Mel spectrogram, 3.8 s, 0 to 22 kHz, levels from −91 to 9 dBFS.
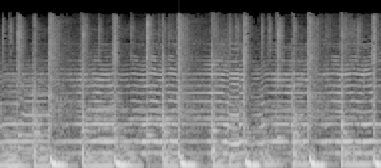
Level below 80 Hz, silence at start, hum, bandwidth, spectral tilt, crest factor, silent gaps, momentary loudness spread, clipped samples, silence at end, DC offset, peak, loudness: -14 dBFS; 0 s; none; 17 kHz; -4.5 dB/octave; 10 dB; none; 3 LU; under 0.1%; 0 s; under 0.1%; 0 dBFS; -12 LUFS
